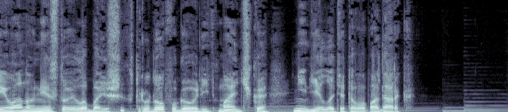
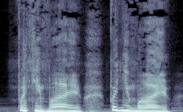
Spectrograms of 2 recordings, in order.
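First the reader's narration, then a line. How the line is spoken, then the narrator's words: Laughing. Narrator (Russian): смеялась Вера Ивановна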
